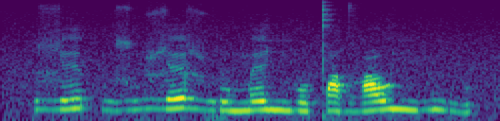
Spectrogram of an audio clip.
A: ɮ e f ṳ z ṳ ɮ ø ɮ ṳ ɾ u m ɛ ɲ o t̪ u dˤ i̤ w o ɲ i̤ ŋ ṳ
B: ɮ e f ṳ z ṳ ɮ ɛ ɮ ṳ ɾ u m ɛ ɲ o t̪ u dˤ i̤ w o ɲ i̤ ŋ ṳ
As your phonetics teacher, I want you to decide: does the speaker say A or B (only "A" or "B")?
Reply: B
